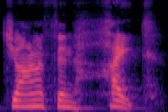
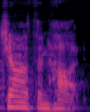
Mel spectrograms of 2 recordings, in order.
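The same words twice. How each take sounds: First: The surname is said not sounding like 'hot'. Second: The surname is said to sound like 'hot'. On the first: The speaker calls it right. "It's Jonathan Haidt ... not Hot" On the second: The speaker calls it wrong. "It's not Jonathan Haidt"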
